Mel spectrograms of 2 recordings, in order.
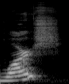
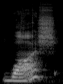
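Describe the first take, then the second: First: The word is said with an r sound. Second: The word is said without an r sound. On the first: "I said warsh" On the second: "when I said wash"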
